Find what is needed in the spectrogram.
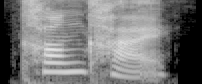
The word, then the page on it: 慷慨: kāng kǎi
